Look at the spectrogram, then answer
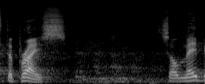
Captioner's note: laughter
